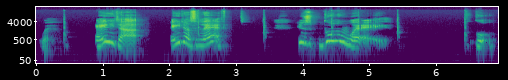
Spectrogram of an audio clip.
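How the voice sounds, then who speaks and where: An actress playing a nervous, evasive, scheming married woman in 1940s radio horror style, stammering and halting as she talks. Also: sits high, huge pitch swings, a little mellow, exaggerated voice. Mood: evasive, uneasy.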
